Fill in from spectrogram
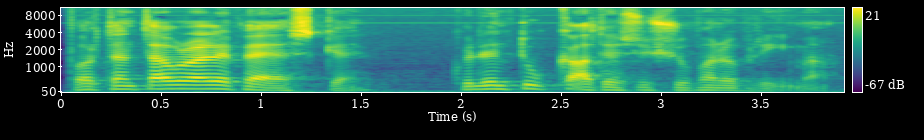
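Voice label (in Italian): "intuccato", dialettale crespinese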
